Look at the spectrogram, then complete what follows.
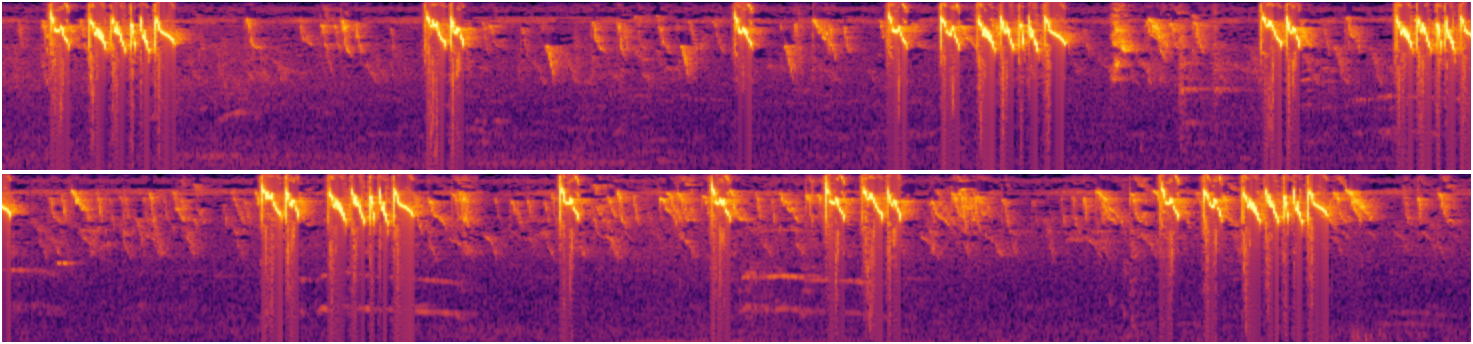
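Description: White-eye (pleci) singing in the fast 'ngalas' style: clusters of very high, rapid chirping twitters repeated every second or two. Fainter, lower sliding whistles come in between.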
